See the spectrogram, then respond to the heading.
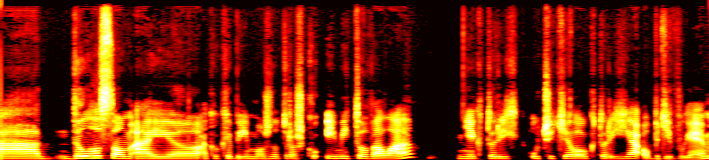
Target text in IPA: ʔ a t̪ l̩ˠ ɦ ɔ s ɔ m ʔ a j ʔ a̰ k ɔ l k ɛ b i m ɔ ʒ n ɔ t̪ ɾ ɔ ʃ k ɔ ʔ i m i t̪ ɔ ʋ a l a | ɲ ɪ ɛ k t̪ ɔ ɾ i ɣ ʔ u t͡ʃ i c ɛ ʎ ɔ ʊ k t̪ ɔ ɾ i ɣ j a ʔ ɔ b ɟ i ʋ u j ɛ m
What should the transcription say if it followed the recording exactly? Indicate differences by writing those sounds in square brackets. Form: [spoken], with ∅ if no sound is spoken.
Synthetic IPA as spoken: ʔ a [d̪] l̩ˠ ɦ ɔ s ɔ m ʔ a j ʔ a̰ k ɔ [∅] k ɛ b i m ɔ ʒ n ɔ t̪ ɾ ɔ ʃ k [u] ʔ i m i t̪ ɔ ʋ a l a | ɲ ɪ ɛ k t̪ ɔ ɾ [iː] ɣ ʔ u t͡ʃ i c ɛ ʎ ɔ ʊ k t̪ ɔ ɾ [iː] ɣ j a ʔ ɔ b ɟ i ʋ u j ɛ m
